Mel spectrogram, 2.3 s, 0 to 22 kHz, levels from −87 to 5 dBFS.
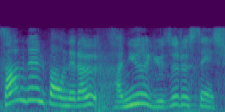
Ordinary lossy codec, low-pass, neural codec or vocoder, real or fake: none; none; codec, 16 kHz, 2 kbps, X-Codec, WavLM features, trained on Multilingual LibriSpeech; fake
